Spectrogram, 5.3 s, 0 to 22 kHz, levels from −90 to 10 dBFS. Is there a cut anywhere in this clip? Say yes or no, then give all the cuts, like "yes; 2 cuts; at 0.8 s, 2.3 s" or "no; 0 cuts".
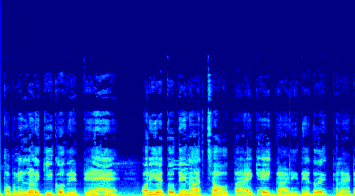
no; 0 cuts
